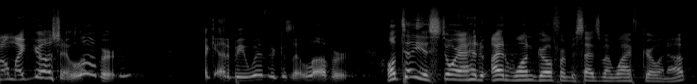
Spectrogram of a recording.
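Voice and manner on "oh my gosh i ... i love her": high, swooning mock crush voice; mock lovestruck teen. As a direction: gush like a lovesick teenager. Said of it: "the guys and the girls, when".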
